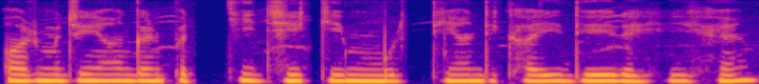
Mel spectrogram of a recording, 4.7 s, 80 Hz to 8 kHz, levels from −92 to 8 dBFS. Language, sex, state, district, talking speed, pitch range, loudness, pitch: Hindi, female, Himachal Pradesh, Shimla, 140 wpm, 205-215 Hz, -12 LUFS, 205 Hz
